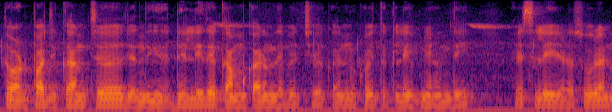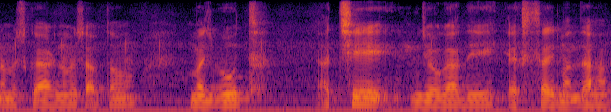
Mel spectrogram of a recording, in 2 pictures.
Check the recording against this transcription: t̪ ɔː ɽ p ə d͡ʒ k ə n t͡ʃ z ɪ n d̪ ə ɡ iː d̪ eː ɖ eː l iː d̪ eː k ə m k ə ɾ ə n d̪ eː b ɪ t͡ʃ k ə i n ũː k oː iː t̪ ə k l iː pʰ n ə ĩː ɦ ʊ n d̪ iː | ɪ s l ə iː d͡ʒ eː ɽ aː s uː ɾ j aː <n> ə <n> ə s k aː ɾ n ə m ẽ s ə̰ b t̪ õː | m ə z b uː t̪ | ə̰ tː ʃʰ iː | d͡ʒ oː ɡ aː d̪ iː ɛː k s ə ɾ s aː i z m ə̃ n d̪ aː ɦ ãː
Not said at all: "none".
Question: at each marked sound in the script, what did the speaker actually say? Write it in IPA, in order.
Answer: n, m

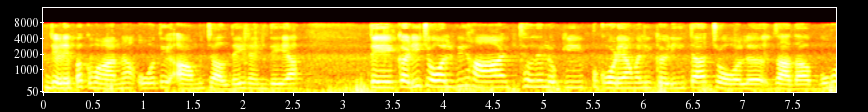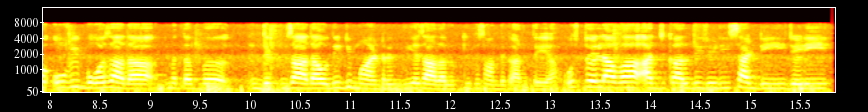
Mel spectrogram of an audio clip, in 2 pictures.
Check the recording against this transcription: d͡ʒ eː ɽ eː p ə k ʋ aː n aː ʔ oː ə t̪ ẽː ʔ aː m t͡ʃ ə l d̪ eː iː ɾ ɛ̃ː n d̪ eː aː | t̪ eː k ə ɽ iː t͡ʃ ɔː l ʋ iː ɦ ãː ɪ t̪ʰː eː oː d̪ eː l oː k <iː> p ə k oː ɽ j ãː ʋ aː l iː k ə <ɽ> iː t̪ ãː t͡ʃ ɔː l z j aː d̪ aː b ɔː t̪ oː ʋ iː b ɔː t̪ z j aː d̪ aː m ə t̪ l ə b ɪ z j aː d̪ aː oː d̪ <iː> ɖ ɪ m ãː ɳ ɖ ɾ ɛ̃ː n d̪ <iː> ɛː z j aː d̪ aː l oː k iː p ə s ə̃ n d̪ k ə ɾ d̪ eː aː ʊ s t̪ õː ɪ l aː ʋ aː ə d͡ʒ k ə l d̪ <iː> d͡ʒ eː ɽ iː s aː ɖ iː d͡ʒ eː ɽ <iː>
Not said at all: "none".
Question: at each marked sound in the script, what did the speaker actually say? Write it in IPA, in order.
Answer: iː, ɽ, iː, iː, iː, iː

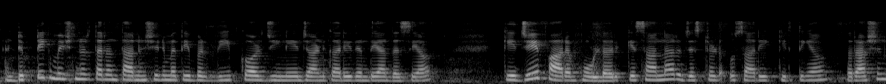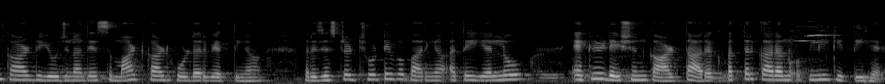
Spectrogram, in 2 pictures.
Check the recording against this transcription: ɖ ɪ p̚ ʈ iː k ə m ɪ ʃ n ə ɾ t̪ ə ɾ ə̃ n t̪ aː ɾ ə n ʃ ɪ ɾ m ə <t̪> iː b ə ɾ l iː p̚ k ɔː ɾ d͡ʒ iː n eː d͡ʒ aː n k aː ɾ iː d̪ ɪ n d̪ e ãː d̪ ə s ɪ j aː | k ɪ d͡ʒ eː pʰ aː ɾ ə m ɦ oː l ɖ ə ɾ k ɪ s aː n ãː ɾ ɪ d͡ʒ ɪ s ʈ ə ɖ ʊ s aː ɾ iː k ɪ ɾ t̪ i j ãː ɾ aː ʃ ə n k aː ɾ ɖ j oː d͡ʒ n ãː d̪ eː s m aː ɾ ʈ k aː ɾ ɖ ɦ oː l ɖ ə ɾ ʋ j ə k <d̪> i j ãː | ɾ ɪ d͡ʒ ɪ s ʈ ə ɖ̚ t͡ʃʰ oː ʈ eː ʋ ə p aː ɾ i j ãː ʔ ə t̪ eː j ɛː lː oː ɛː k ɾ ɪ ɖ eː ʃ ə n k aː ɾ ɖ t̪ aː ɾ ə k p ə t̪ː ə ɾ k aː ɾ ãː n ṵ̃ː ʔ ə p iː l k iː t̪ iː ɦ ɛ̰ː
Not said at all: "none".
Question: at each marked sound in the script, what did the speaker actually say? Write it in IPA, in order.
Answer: t̪, t̪

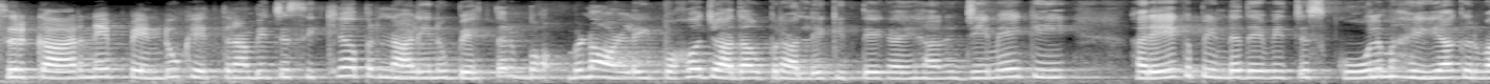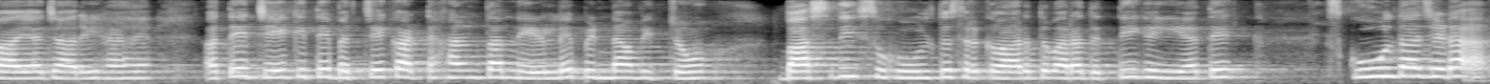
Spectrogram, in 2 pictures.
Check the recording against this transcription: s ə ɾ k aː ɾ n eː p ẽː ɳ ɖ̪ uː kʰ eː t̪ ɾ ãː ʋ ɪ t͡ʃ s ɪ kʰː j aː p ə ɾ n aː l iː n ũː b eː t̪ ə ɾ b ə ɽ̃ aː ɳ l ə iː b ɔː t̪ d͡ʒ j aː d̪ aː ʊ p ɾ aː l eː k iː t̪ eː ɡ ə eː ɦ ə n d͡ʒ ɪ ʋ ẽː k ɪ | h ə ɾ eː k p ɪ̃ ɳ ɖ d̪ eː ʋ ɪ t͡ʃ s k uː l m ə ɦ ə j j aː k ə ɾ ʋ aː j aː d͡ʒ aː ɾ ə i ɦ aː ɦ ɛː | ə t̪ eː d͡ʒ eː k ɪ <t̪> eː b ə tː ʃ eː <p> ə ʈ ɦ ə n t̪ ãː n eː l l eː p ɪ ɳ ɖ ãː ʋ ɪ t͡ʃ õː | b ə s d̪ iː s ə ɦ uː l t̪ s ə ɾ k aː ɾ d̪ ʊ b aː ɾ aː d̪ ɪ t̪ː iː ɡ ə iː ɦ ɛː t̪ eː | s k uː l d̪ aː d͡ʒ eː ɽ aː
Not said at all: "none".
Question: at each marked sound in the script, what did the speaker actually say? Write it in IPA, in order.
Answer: t̪, k

